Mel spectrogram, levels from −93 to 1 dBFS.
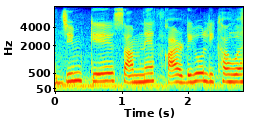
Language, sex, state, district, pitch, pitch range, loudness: Hindi, female, Jharkhand, Palamu, 235 Hz, 220-250 Hz, -14 LUFS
